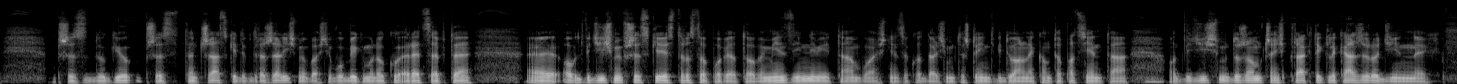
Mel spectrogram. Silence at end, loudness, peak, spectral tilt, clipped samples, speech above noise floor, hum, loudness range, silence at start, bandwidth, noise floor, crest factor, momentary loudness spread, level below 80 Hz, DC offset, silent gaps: 0 s; -24 LUFS; -4 dBFS; -6 dB/octave; under 0.1%; 20 dB; none; 3 LU; 0.05 s; 14.5 kHz; -44 dBFS; 20 dB; 8 LU; -42 dBFS; under 0.1%; none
